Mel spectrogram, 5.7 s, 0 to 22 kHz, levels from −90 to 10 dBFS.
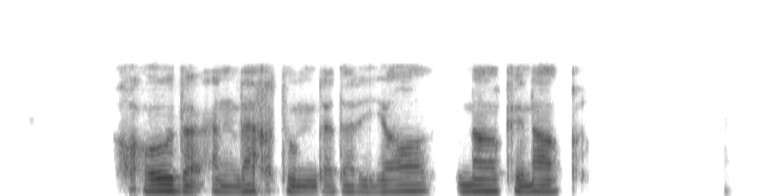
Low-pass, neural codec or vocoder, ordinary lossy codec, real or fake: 5.4 kHz; codec, 16 kHz, 4 kbps, X-Codec, HuBERT features, trained on LibriSpeech; Opus, 24 kbps; fake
